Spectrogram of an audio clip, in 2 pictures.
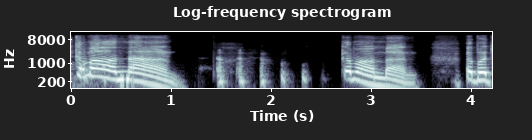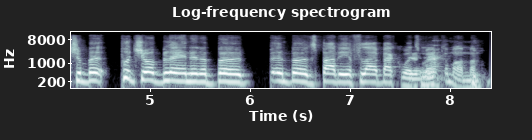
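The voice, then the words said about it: Put-on Jamaican accent. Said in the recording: “I just don't think you could be like a white dude like me and do a Jamaican accent”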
